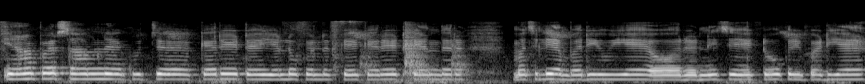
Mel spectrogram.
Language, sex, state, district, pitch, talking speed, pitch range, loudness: Hindi, female, Rajasthan, Bikaner, 230 Hz, 150 wpm, 230-245 Hz, -16 LUFS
